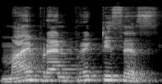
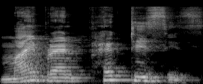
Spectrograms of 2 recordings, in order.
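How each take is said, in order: First: The last word ends with an s sound. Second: The last word ends with a z sound. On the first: The speaker calls it wrong. "এরকম হবে না" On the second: The speaker calls it right. "উচ্চারণটা হবে"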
